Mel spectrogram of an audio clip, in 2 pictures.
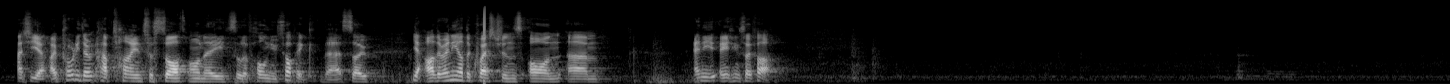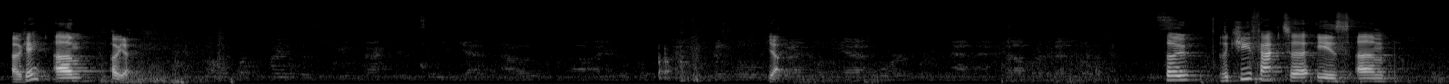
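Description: A young man lectures in a large echoing hall.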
